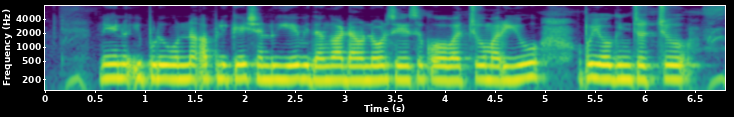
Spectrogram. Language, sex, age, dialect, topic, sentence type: Telugu, female, 18-24, Southern, banking, question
